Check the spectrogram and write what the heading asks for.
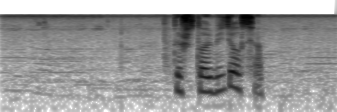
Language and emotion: Russian, neutral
